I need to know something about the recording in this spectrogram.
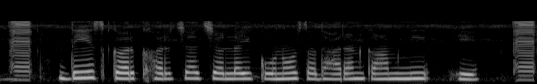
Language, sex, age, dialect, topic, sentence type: Chhattisgarhi, female, 18-24, Northern/Bhandar, banking, statement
